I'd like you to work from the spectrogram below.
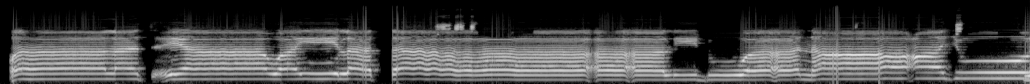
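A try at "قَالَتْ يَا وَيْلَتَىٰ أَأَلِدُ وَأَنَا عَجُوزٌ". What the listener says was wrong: Anaknya nggak boleh panjang. Anaknya nggak boleh panjang. Wa ana.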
